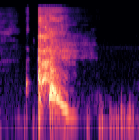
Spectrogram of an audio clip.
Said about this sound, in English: So, excuse me, I got hiccups.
